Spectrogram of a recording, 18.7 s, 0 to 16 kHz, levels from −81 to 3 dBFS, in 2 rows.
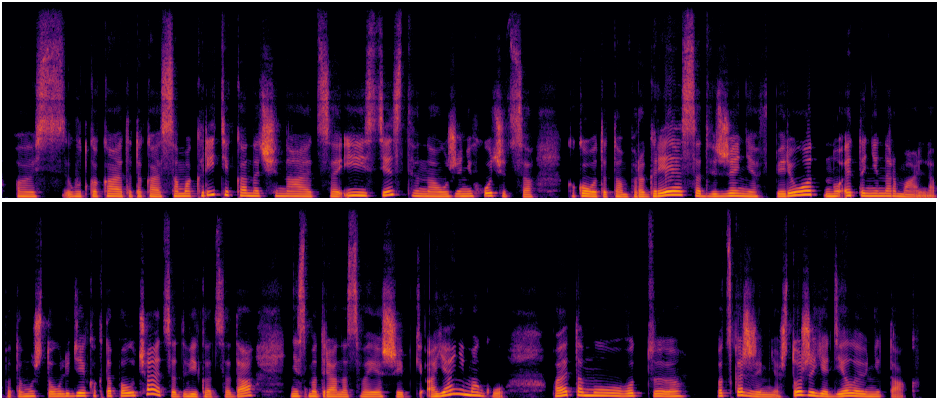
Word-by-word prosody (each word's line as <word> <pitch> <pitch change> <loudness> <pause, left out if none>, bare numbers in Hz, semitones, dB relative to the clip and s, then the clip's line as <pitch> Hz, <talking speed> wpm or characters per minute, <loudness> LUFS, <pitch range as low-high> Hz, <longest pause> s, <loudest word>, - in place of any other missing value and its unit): Э, 180 -1 -1
с 175 0 -4
вот, 180 +1 -4
какая-то 185 0 -1
такая 180 -1 -2
самокритика 230 - 0
начинается 195 -4 0
и, 235 - -1
естественно, 225 - -1
уже 180 +1 -1
не 195 +1 0
хочется 185 -5 -2 0.3
какого-то 180 -3 +1
там 165 -1 -3
прогресса, 215 - +4
движения 185 +1 +1
вперед. 245 - +3
Но 185 +1 +1
это 240 -3 0
ненормально, 200 -6 -2
потому 185 +1 -3
что 190 -1 -1
у 190 - 0
людей 210 +3 +2
как-то 210 -2 -3
получается 240 - +1
двигаться, 160 -3 -3
да, 205 +9 +1 0.4
несмотря 180 -1 0
на 165 -1 -1
свои 165 0 -1
ошибки, 160 -2 +1
а - - +1
я 260 - +4
не 365 -3 +1
могу. 260 -7 0 0.4
Поэтому, 240 -3 +2
вот, 215 +2 0 0.7
подскажи 220 -5 +1
мне, 155 -1 -4
что 280 - +2
же 270 -3 +3
я 200 -5 +2
делаю 190 +2 +2
не 175 0 -2
так? 175 - -10
195 Hz, 150 wpm, -23 LUFS, 180-225 Hz, 0.7 s, прогресса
